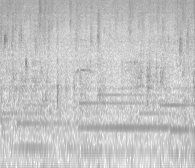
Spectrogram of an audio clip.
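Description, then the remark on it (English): Steady running water pours and splashes continuously over hair in locs while it is being washed, drenching the locs and scalp, a broad hissing wash with a faint low hum beneath it and no talking. “first thing I like to do, really and truly, is drench my locks”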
